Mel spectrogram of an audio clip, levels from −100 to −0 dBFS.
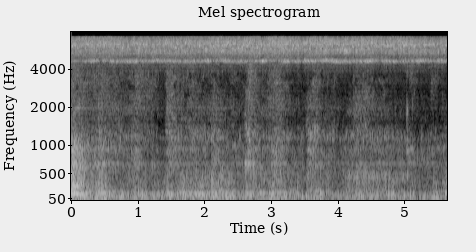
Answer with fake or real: fake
